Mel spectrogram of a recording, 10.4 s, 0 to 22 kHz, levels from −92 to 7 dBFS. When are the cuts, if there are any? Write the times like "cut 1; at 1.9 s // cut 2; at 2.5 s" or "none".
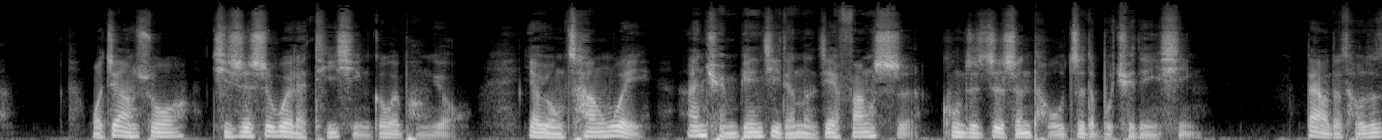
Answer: none

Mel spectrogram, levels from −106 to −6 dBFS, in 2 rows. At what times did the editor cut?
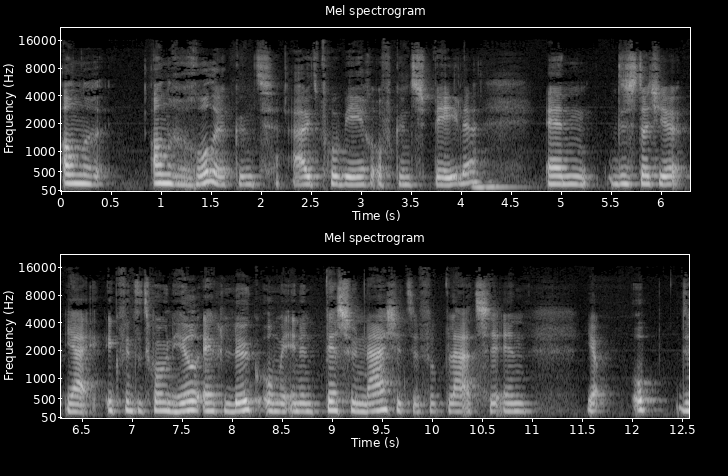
cut 1; at 5.4 s

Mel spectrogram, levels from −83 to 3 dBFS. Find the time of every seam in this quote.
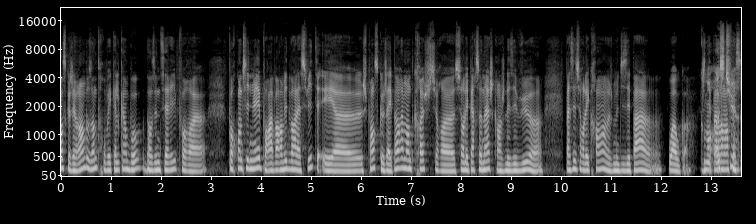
cut 1; at 12.1 s

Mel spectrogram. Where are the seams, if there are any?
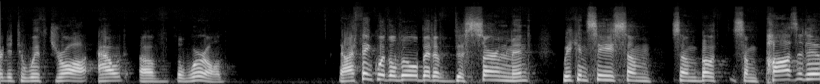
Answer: none

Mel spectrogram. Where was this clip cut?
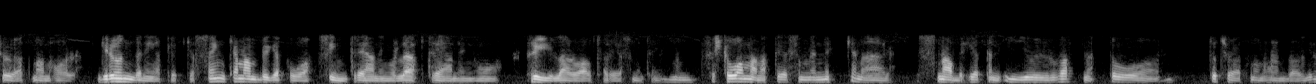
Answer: cut 1; at 3.2 s // cut 2; at 7.0 s

